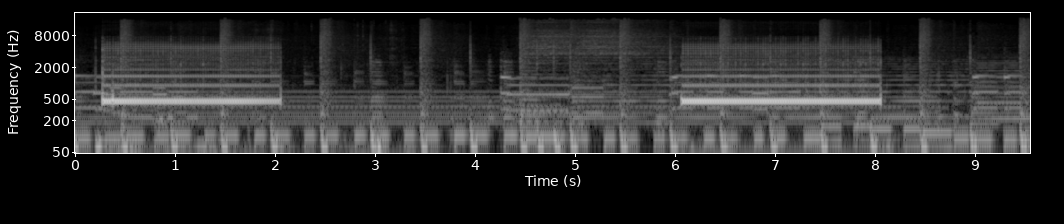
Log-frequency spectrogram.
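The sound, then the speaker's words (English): A telephone ringback tone on an outgoing call to a contest winner sounds twice, each steady two-second ring separated by a pause, over a soft rhythmic music bed with no talking. “I think we need to get her on the phone.”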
